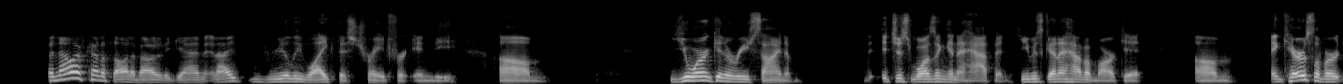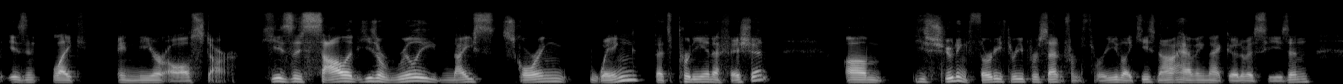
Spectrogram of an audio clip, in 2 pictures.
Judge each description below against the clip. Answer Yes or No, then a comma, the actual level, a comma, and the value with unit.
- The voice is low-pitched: Yes, low, 120 Hz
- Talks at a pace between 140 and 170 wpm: Yes, average, 165 wpm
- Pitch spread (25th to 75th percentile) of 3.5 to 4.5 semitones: No, wide, 5.4 semitones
